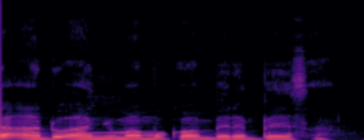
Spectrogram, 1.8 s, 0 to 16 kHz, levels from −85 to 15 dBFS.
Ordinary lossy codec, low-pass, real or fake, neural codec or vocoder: none; 14.4 kHz; real; none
